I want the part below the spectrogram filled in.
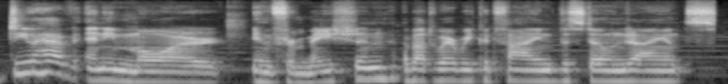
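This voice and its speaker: A man speaks as a player in casual tabletop role-play. He is very slow and deliberate, pausing as he thinks, in a medium-pitched voice with faint music behind. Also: smooth. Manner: deliberate, hesitant.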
